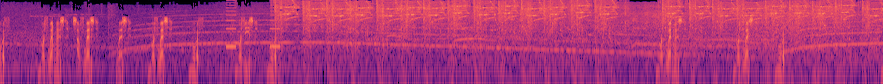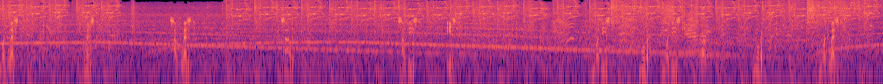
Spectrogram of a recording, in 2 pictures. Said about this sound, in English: There's a fire truck coming.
